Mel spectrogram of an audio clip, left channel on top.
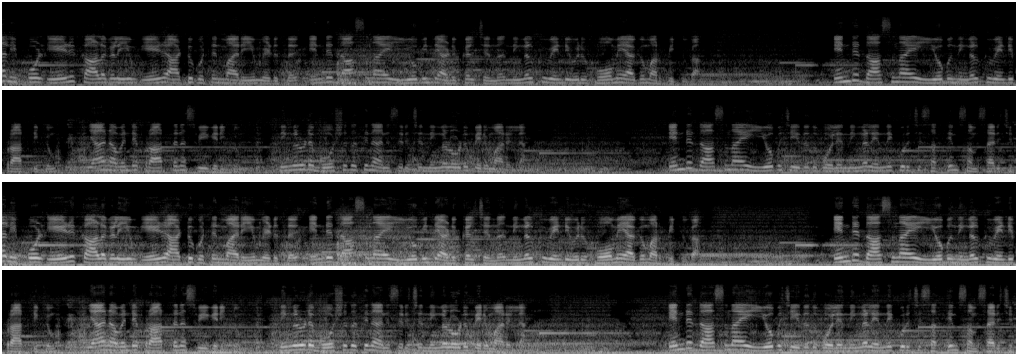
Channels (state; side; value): quieter; left; 8.3 dB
